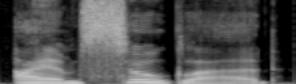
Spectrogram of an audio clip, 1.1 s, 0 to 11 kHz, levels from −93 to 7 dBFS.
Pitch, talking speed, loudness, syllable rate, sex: 230 Hz, 215 wpm, -18 LUFS, 4.1 syllables/s, female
